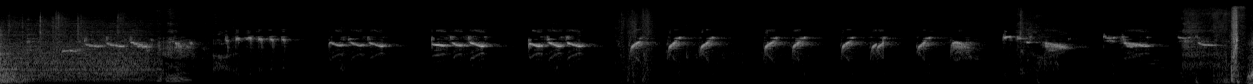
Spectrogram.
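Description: Bird chirping: short high notes in quick runs of three or four, repeated about once a second.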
